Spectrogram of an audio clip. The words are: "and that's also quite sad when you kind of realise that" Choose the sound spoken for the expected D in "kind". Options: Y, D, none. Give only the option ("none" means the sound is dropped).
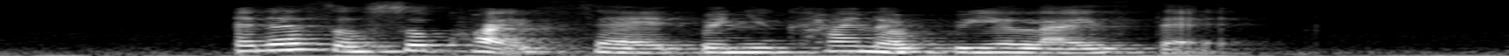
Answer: D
